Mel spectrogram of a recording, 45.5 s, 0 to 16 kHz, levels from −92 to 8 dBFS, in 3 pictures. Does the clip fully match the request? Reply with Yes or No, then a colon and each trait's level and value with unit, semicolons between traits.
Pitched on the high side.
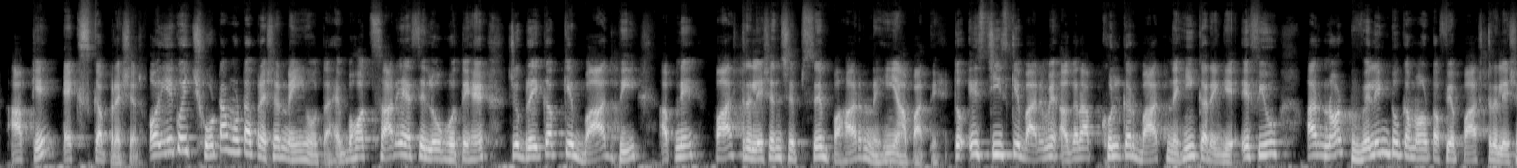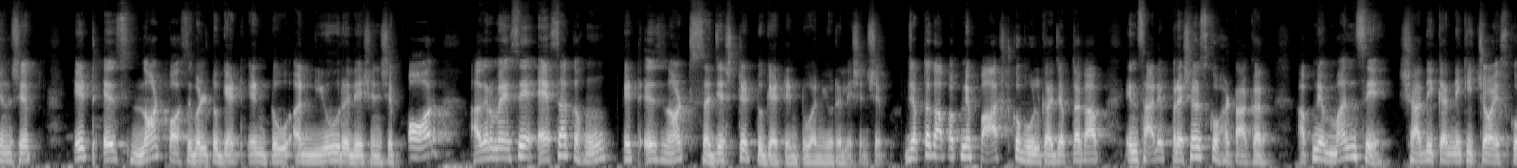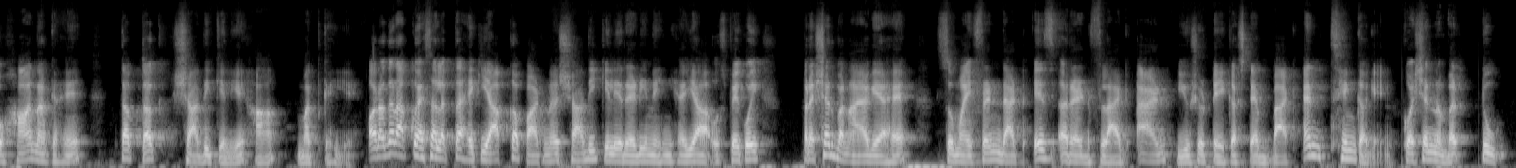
No: medium, 140 Hz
